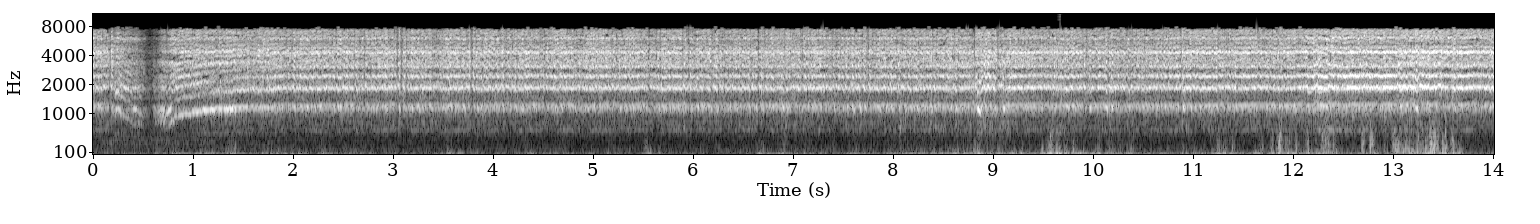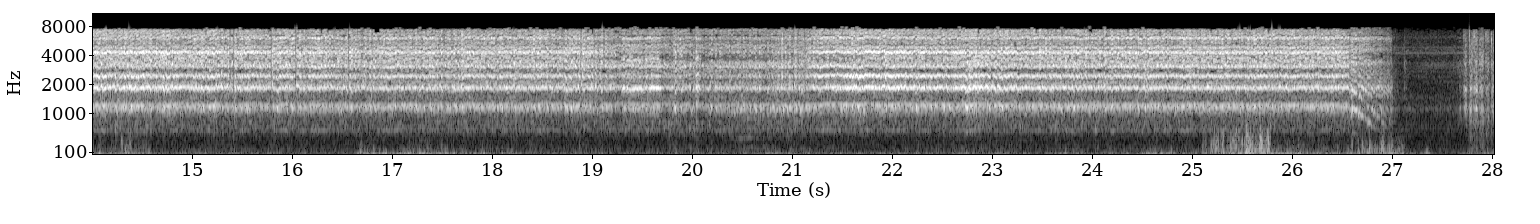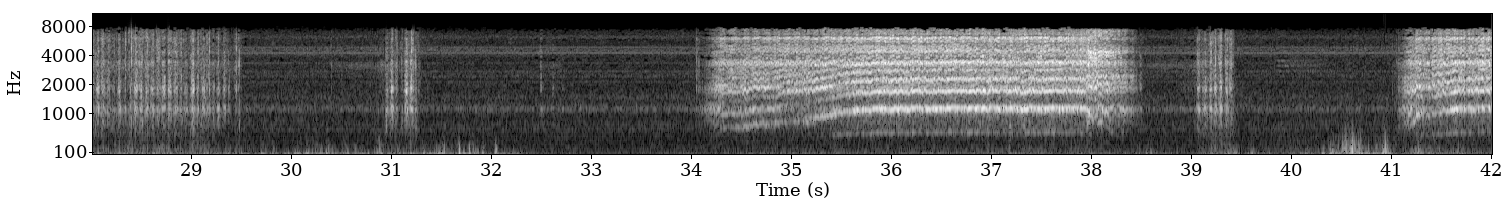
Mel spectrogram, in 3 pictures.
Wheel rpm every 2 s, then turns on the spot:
130, 160, 160, 160, 160, 160, 160, 160, 160, 160, 160, 160, 160, 60, 20, 10, 0, 100, 130, 20, 50.
26-30 38-40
